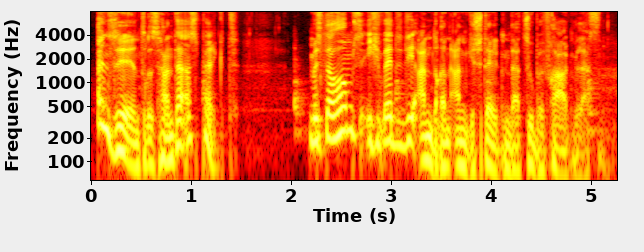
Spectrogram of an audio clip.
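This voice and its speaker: An actor playing a formal, sceptical police inspector in a German audio drama, speaking emphatically. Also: male voice, lowish voice, wildly swooping pitch, fast talker, a bit bright, a little hiss or hum.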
